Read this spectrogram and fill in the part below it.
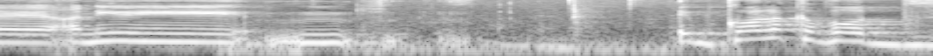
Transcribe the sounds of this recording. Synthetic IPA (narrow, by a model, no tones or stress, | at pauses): a̰ni | imkolakavodz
